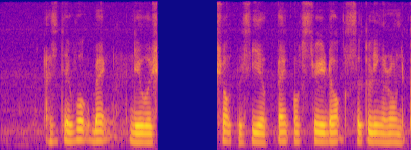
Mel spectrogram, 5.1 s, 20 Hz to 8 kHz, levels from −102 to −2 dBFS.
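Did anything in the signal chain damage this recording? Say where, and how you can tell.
Yes. The playback stage shows a playback stall. The speech stops dead at 1.95 s and stays silent until 2.71 s, a gap of about 0.76 s. The player likely ran out of buffered data or its thread was blocked, so output halted until it recovered.

Time-compressed catch-up follows from 2.71 s to the end of the clip. The speech runs about 1.1 times faster at normal pitch. The player is trimming its backlog by cutting out short pieces and cross-fading the joins.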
